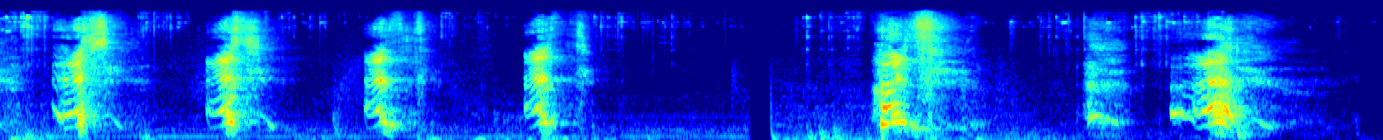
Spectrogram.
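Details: Woman's rapid sneezes, compilation: seven quick sharp sneezes in close succession with brief pauses between them; ordinary sneezing.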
